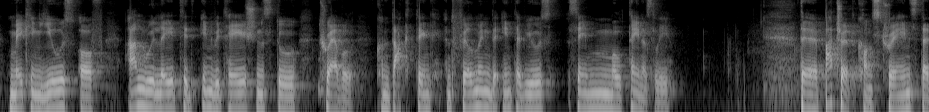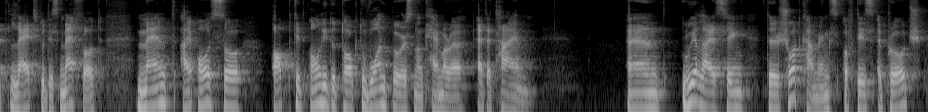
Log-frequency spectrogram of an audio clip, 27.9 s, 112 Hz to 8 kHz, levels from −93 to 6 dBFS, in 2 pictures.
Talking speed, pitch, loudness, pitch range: 95 wpm, 115 Hz, -31 LUFS, 110-125 Hz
